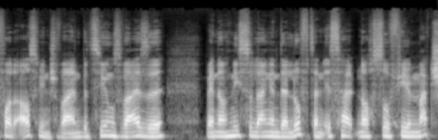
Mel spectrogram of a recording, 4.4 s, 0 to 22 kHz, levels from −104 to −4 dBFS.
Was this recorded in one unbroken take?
no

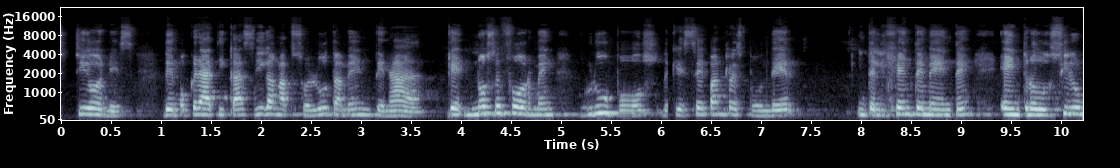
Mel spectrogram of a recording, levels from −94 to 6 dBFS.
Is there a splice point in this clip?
yes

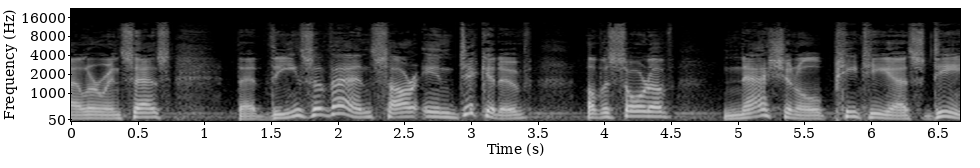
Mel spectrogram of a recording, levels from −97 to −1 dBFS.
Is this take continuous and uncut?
yes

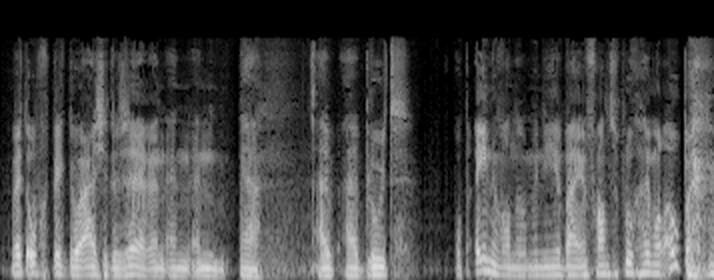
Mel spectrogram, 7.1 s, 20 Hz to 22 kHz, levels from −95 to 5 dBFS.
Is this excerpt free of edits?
yes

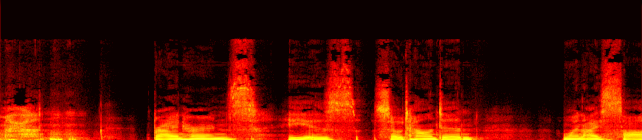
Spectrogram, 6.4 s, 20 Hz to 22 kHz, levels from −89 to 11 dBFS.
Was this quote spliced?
no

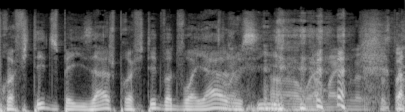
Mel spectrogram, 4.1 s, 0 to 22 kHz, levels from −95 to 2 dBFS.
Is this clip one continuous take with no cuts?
yes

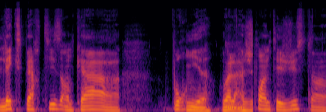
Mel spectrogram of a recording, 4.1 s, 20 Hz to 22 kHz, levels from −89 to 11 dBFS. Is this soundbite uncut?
no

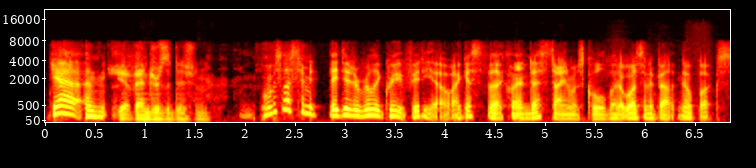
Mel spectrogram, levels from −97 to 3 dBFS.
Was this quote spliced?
yes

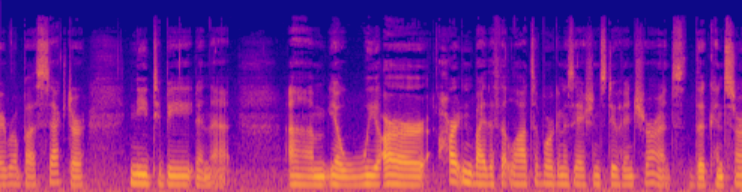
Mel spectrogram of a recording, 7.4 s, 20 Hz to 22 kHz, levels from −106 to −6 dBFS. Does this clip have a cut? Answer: yes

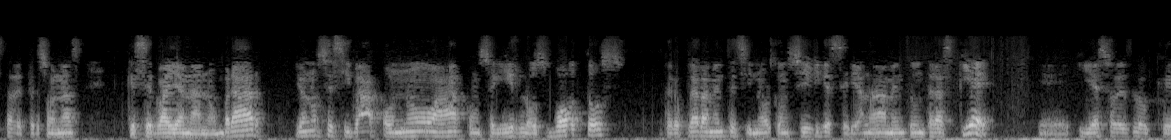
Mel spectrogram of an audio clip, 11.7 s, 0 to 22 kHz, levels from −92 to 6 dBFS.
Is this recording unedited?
no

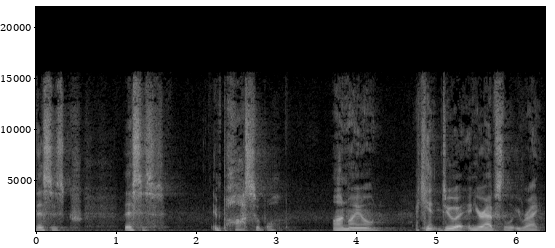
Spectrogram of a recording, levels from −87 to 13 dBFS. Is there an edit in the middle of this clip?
no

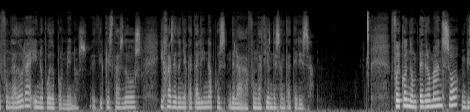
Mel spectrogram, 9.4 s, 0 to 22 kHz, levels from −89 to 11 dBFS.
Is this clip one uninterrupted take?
no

